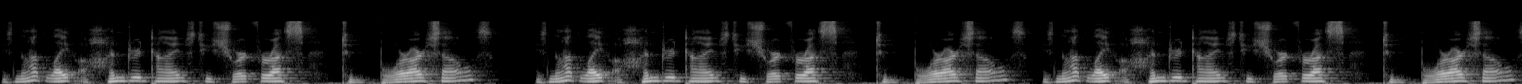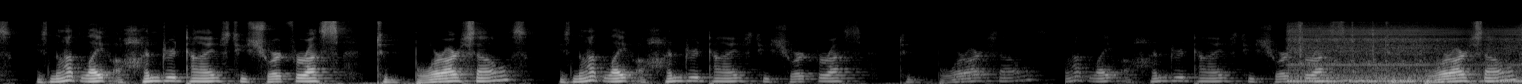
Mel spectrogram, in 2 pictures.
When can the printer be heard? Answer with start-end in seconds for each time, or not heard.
28.1-30.4.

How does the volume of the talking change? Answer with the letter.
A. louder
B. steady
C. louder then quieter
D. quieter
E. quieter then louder
D.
